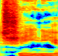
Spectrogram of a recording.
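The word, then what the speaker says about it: Chani: a they actually use the parrot i think it's the pronunciation that herbert oh he said cheney oh wow cheney and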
